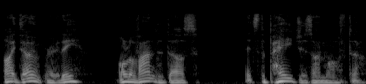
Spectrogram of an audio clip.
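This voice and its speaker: An actor playing a determined, curious young wizard student in a video game, with a British accent and a direct manner. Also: male voice, low-pitched, expressive, moderate pace, a little mellow, no room sound, studio quality.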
